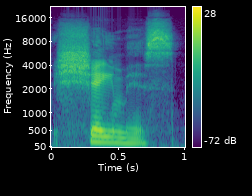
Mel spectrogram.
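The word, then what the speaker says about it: Seamus: finnean oh I think y'all told me it's pronounced Sheamus it's an Irish name even though it's literally spelled seis like the c s EA m u s but sir said Sheamus finnean if the chamber can only be opened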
